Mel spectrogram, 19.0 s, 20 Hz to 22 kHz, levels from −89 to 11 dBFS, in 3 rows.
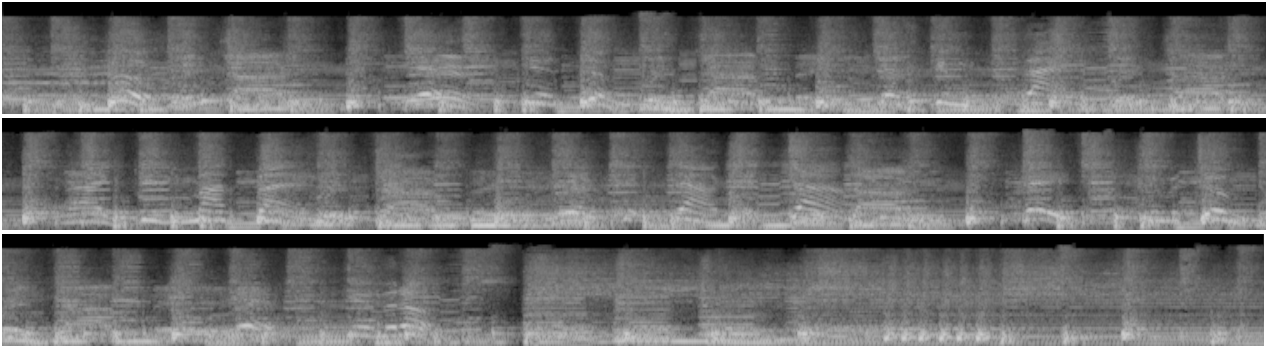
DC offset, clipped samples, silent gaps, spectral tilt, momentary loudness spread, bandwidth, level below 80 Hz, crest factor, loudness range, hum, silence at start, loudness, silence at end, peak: under 0.1%; under 0.1%; none; -5 dB/octave; 4 LU; 15.5 kHz; -40 dBFS; 16 dB; 1 LU; none; 0 s; -19 LUFS; 0 s; -4 dBFS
